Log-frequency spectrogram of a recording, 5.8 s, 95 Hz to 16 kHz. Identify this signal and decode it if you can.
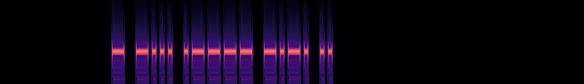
Morse code, heard as a keyed tone, about 30 wpm, 700 Hz. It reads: TB1CI
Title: DXCC-100 Call Signs - 5 Characters - Repeated 3x - 30wpm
